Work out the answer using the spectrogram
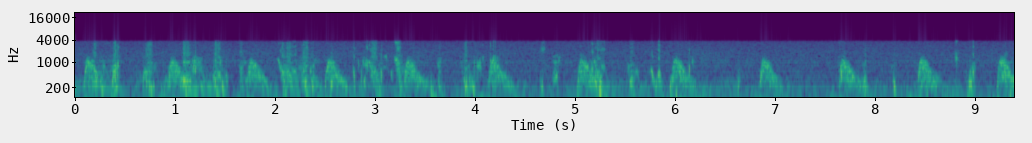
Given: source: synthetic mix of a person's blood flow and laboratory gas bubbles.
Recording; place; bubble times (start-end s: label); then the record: Doppler ultrasound of blood flow; subclavian vein
0.15-0.47 s: bubbles
0.58-0.99 s: bubbles
1.04-1.56 s: bubbles
1.64-1.76 s: bubbles
2.01-2.62 s: bubbles
2.76-3.37 s: bubbles
3.62-3.68 s: bubbles
3.83-4.29 s: bubbles
4.64-4.73 s: bubbles
4.77-4.87 s: bubbles
5.04-5.09 s: bubbles
5.12-5.32 s: bubbles
5.51-5.67 s: bubbles
5.73-6.05 s: bubbles
6.11-6.21 s: bubbles
6.61-6.67 s: bubbles
7.63-7.71 s: bubbles
7.87-7.95 s: bubbles
8.16-8.24 s: bubbles
8.43-8.54 s: bubbles
8.79-8.87 s: bubbles
8.90-9.04 s: bubbles
9.24-9.40 s: bubbles
From the record:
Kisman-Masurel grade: 233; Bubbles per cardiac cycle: several, 3 to 8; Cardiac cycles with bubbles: 50 to 99%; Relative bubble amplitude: loud (0.450 to 0.775); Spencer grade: 3 (all of the cardiac periods contain showers or single bubble signals, but not dominating or overriding the cardiac motion signals); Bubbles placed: anywhere in the cardiac cycle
